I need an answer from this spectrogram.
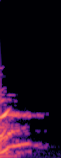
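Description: A single cat meow, a short harmonic cry of about half a second whose pitch eases downward as it fades, fairly faint and heard alone.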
